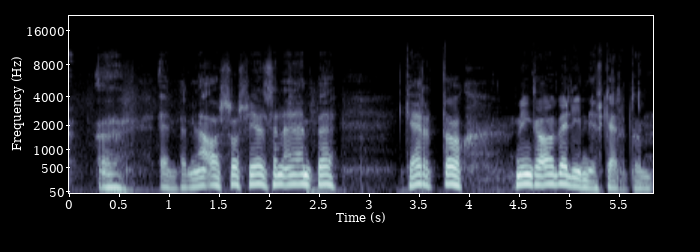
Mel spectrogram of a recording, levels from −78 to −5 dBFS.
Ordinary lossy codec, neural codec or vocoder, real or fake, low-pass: none; none; real; 19.8 kHz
